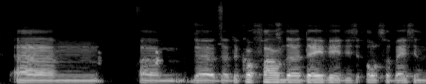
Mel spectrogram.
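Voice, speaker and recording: Intonation stays fairly even in this speaker's strong French accent. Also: man. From France, Paris. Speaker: software company representative. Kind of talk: webinar presentation. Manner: halting, many fillers and repetitions.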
